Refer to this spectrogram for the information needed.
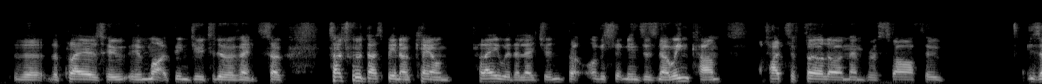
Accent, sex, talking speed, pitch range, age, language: British, male, 230 wpm, 115-150 Hz, 30-49, English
